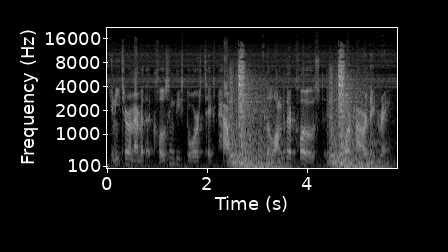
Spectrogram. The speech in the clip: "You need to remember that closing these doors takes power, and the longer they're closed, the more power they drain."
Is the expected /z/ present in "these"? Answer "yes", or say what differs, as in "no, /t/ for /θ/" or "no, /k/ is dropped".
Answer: yes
